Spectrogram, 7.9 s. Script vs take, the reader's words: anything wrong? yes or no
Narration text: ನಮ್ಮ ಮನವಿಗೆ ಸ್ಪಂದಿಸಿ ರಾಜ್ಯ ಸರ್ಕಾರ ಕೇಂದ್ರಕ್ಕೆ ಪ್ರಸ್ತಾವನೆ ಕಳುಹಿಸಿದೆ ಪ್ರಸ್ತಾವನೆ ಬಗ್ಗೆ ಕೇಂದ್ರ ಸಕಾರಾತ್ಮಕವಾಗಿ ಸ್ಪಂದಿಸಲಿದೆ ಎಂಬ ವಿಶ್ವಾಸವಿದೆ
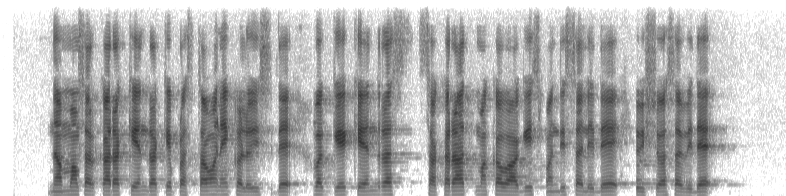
yes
